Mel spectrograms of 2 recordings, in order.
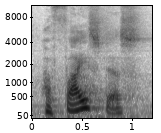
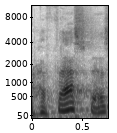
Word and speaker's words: Hephaestus: This Hephaestus, or Hephaestus, some people pronounce it that way, is what in Greek is Vulcan in Latin.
